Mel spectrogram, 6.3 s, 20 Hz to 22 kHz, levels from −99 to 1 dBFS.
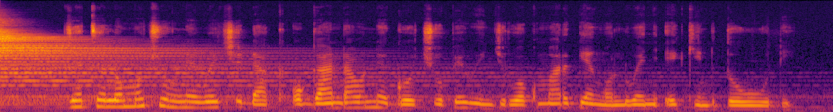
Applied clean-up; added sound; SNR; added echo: none; Gong; 1 dB; none.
